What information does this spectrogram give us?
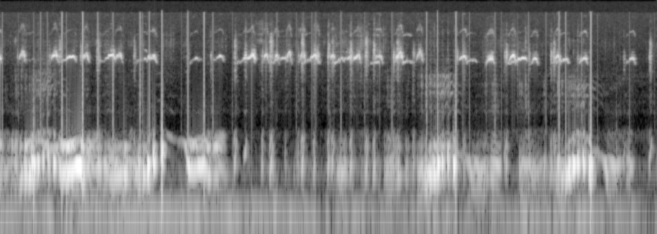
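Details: At a nest box, a wild rock pigeon pair, white male and gray female, sit together with young nestlings. Soft, bubbling coos in repeated bouts sit under thin, high cheeping notes repeated steadily throughout.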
